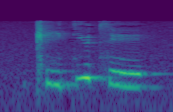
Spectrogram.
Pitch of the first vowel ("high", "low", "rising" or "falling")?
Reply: low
